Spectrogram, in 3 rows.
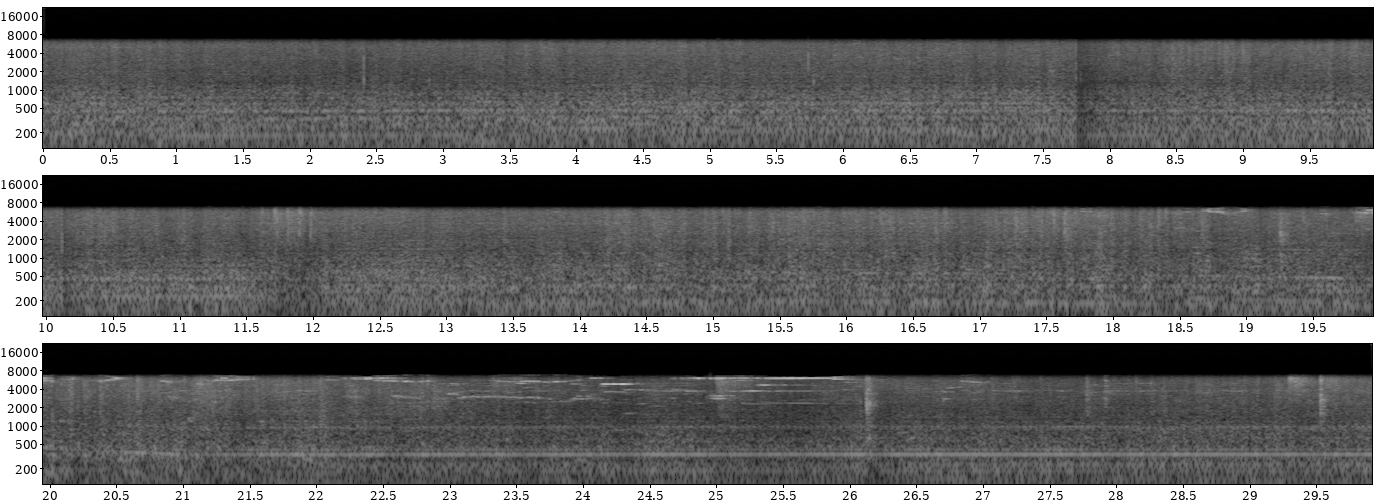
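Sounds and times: bus engine drone from inside: 0:00.0 - 0:29.9.

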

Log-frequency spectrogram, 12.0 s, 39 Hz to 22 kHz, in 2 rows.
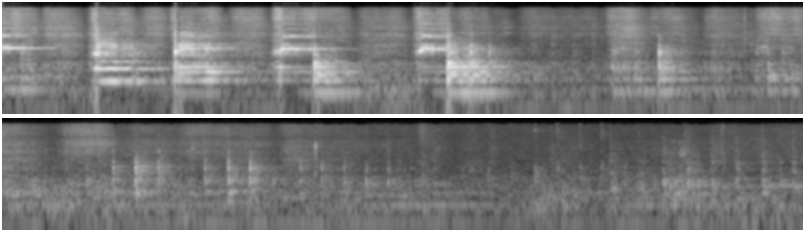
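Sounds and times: breathy tenor saxophone note: 0:00.7 - 0:02.6.

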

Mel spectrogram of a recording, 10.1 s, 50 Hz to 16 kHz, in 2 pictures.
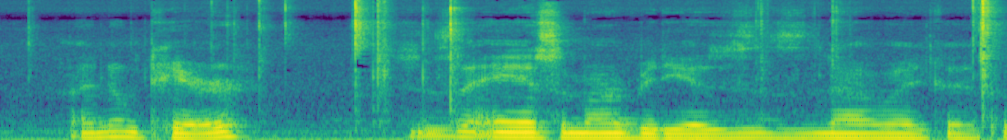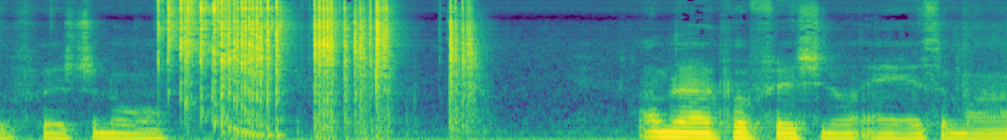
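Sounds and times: velcro tearing apart: 0:05.8 - 0:07.5.

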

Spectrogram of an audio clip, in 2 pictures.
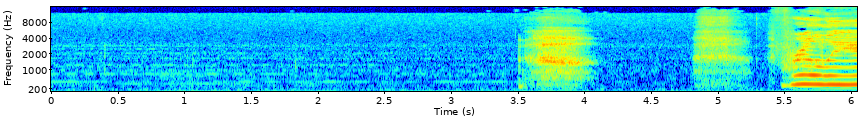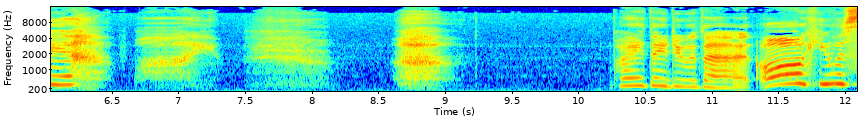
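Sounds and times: woman breathing: 0:03.5 - 0:05.4, 0:06.2 - 0:09.3.

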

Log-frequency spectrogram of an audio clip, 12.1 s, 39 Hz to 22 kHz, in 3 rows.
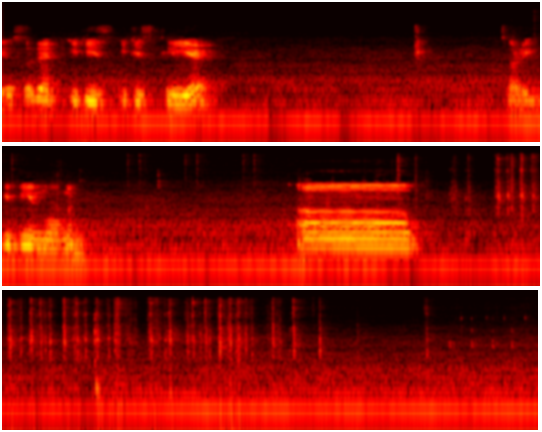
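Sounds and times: steady low hum: 0:00.0 - 0:12.0
typing on computer keyboard: 0:07.0 - 0:10.6.

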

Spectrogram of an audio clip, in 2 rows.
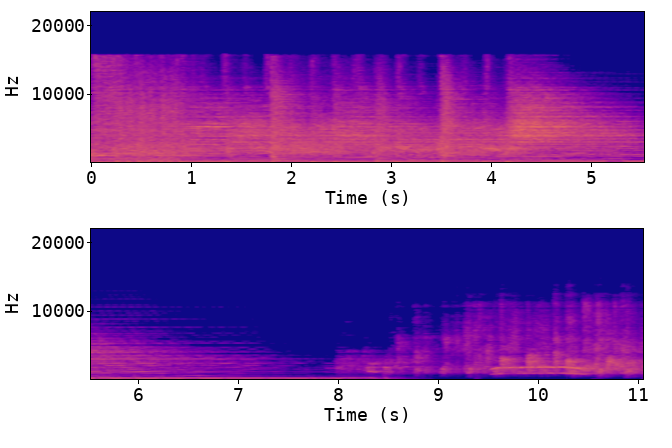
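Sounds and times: distorted electric guitar chord: 0:00.0 - 0:08.4.

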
